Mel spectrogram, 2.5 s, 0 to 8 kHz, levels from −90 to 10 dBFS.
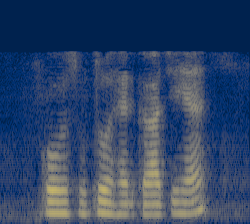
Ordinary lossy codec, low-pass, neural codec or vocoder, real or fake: AAC, 16 kbps; 7.2 kHz; codec, 24 kHz, 0.5 kbps, DualCodec; fake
